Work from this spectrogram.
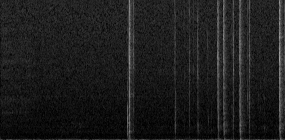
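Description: Typing a file name on a computer keyboard: after a quiet start, a single keystroke is followed by sparse, irregular clusters of crisp, close key clicks.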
